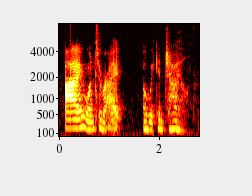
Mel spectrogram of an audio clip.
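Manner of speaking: dramatic, slow, drawn out; slow dramatic emphasis. Acted. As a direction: drop to a hush on wicked child. Dramatic emphasis on wicked child.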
